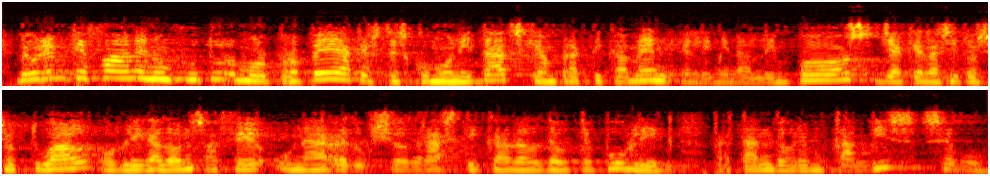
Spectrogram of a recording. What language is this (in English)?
Catalan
